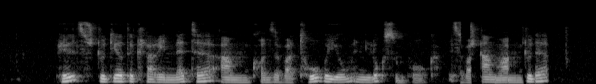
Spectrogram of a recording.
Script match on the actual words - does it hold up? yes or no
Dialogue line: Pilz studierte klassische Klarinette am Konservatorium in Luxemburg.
no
